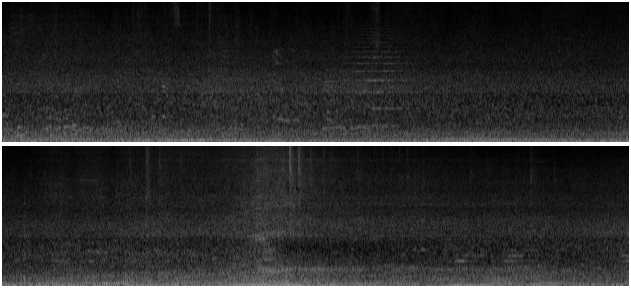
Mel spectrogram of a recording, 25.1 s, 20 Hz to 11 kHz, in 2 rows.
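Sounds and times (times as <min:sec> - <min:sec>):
low rumble of traffic: 0:00.0 - 0:25.0
vehicle passing close: 0:13.3 - 0:20.8.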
